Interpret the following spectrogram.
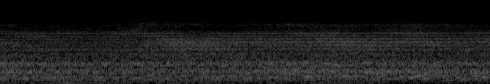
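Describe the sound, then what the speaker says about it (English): An ATR turboprop airliner taxis onto the runway at Manchester Airport, its engines a steady, broad, fairly distant drone that holds even throughout with no talk. "the ATRs. There they are, coming on to the runway."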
